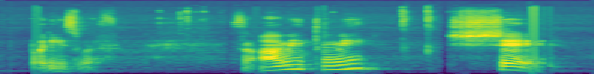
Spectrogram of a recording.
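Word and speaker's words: সে: So Ami, Tumi, She. It's, you see it's an S, but in Bengali it's pronounced She.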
